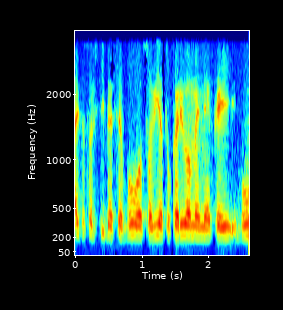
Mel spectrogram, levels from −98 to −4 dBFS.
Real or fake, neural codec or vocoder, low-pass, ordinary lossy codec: real; none; 3.6 kHz; AAC, 24 kbps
